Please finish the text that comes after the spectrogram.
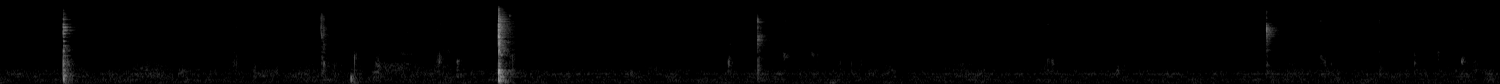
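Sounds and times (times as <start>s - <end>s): close-miked chewing: 1.9s - 4.8s, 7.2s - 9.4s, 10.3s - 11.3s, 12.6s - 15.0s.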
